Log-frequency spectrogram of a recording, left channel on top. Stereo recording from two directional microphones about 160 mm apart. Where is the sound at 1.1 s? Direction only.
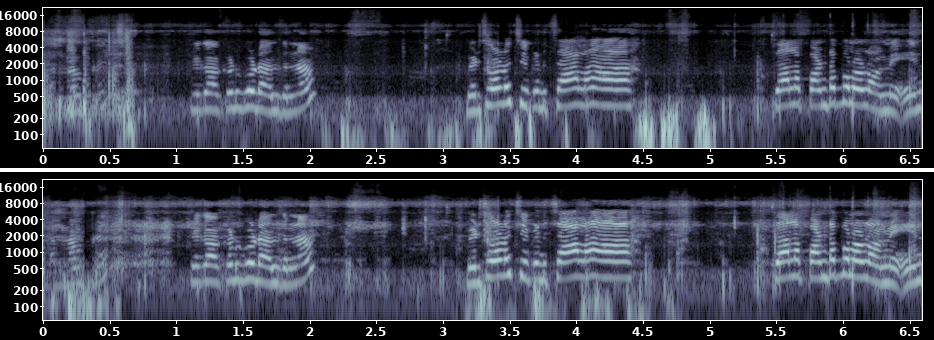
40° left (ahead or behind).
